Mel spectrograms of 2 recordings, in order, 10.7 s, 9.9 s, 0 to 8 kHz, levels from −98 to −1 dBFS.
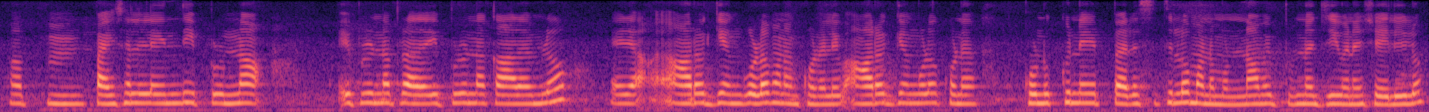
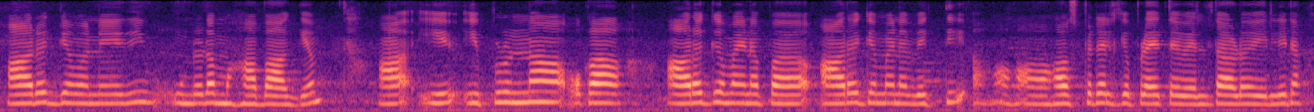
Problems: background sounds at intervals, background conversations at intervals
